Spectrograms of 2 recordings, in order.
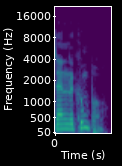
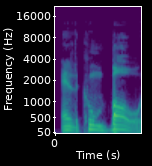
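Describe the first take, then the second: First: The consonant near the end is a P. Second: The consonant near the end is a B. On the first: This is the speaker's own way of saying it. The speaker calls it right. "it's a P-O" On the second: Someone else says it this way. The speaker calls it wrong. "he's using the B sound at the end"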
